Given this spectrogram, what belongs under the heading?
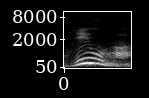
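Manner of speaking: জিহ্বা said as jiu-ha; correct pronunciation demo. Shown as a demonstration. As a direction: glide from i to u in জিহ্বা, then ha. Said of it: "তাহলে কি লিখবো আমরা". (জিহ্বা-র উচ্চারণ "জিউহা")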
